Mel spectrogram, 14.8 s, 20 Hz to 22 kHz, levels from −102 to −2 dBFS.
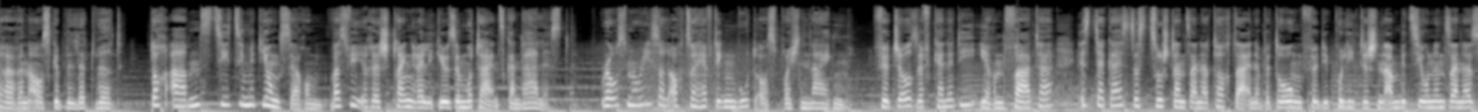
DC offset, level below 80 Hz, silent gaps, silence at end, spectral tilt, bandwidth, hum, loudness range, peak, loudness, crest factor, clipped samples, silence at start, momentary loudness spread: under 0.1%; -34 dBFS; none; 0 s; -5 dB/octave; 17.5 kHz; none; 2 LU; 0 dBFS; -18 LUFS; 18 dB; under 0.1%; 0 s; 7 LU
